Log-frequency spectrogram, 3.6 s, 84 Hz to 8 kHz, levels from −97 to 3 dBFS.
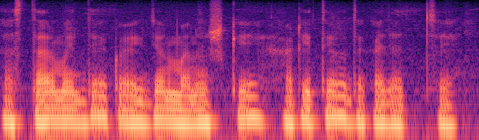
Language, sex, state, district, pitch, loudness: Bengali, male, Assam, Hailakandi, 145 Hz, -17 LUFS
